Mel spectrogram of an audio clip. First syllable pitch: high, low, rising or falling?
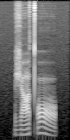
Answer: rising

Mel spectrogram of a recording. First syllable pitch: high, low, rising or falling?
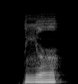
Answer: low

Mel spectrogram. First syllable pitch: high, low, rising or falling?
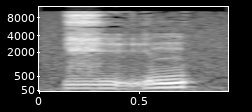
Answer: rising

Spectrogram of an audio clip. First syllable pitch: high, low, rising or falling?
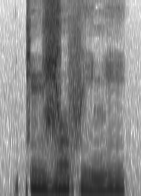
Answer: falling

